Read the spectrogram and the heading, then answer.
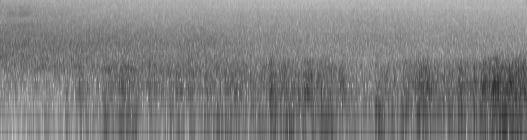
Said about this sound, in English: Uh-oh. What's with all the big dark angry clouds? Ah, oh, it's a terrible storm.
